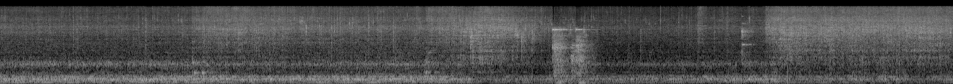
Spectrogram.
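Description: Ginger and garlic sizzling in hot oil in a nonstick frying pan, the sizzle getting louder about two seconds in as more garlic goes in. A little past the middle, a utensil gives a couple of sharp clinks against the pan as the aromatics are stirred.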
